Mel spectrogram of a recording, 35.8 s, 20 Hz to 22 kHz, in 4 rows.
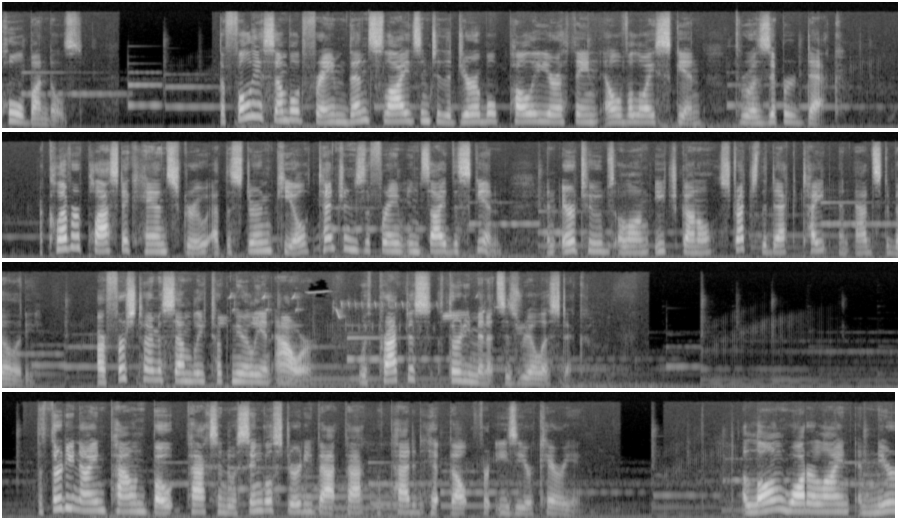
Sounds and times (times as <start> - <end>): Speech: 0.0 - 0.8, 2.2 - 8.4, 9.4 - 18.3, 18.9 - 23.8, 27.2 - 32.7, 34.3 - 35.8
Music: 0.0 - 35.8.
